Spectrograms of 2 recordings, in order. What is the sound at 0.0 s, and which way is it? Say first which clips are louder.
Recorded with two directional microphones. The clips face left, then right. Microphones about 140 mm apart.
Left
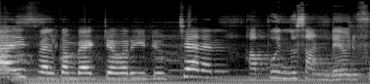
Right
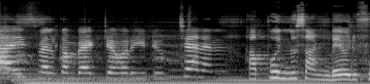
Child singing: left 4 dB; 25° left (ahead or behind).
